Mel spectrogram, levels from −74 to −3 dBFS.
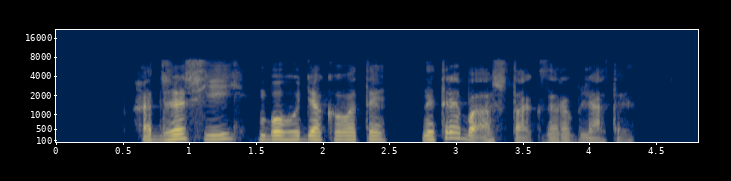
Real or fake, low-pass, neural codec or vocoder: real; 7.2 kHz; none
